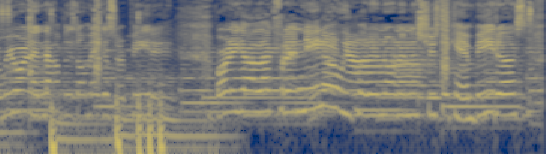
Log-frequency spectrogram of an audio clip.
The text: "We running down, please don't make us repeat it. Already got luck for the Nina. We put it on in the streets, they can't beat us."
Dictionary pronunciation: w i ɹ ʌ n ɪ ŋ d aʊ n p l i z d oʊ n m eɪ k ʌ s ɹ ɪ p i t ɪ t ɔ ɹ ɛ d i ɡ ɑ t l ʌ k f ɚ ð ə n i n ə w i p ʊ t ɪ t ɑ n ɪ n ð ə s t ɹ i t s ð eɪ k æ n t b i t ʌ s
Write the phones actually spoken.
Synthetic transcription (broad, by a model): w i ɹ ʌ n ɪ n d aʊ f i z d oʊ n m eɪ k ʌ s ɹ ɪ p i t ɪ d ɔ ɹ ɛ d i ɡ ɑ t l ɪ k f ɚ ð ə n i n ə w i p ʊ t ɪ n ɑ n ɪ n ð ə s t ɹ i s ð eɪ k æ n b i t ʌ s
